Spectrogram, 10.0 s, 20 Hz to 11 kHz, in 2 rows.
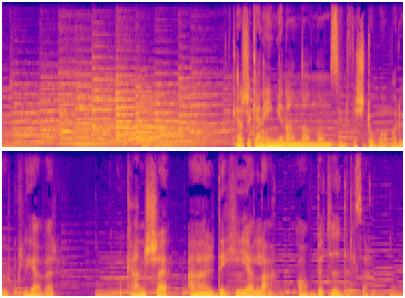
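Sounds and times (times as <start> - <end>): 
church bell ringing in a metallic peal: 0.0 - 6.8
speech: 3.0 - 9.8.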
